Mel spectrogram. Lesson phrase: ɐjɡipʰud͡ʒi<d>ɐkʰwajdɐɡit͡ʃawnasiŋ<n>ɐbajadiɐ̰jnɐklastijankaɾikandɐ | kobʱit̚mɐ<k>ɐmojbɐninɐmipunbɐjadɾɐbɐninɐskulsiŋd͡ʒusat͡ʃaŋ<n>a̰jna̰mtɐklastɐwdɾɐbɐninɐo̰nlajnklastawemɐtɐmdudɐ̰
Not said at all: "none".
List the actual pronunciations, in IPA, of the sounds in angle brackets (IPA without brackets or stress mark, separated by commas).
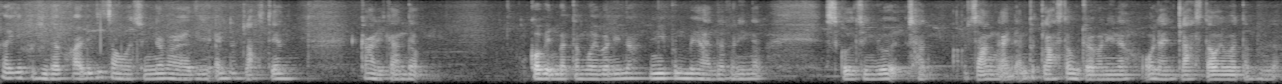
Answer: d, n, t, n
